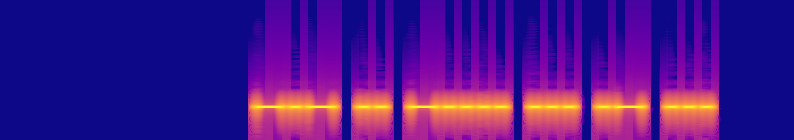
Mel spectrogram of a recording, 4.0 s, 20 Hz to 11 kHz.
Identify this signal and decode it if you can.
Morse code, heard as a keyed tone, about 28 wpm, 700 Hz. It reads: KI6SAS
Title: USA Call Signs - 6 Characters - 28wpm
